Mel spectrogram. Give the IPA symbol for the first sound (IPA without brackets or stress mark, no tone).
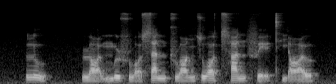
l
